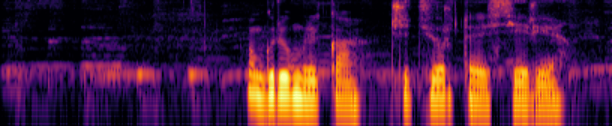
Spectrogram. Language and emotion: Russian, neutral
